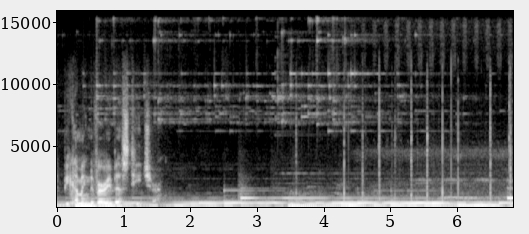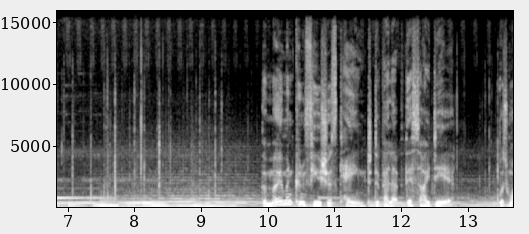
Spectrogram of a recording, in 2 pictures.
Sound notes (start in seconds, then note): 1.9 fire crackling; 1.9 gentle music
